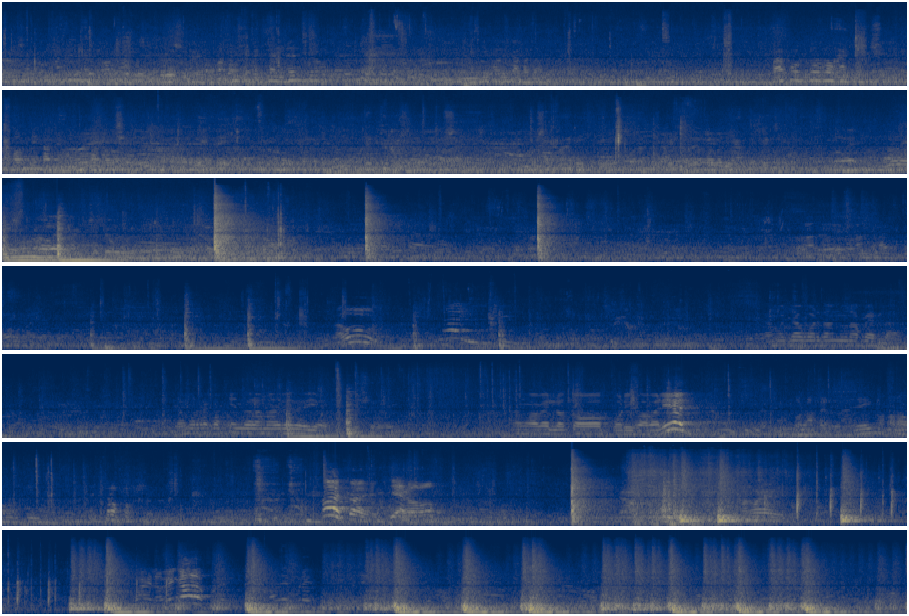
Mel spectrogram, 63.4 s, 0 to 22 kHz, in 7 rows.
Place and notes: {"title": "Calle Marqués Viudo de Pontejos, Madrid, Spain - easter procession", "date": "2018-04-08 09:33:00", "description": "Final March of the easter procession on the streets of Madrid to Iglesia de San Miguel\nNight on Sunday the 1th of April\nrecorded with Zoom H6 and created by Yanti Cornet", "latitude": "40.42", "longitude": "-3.70", "altitude": "652", "timezone": "Europe/Madrid"}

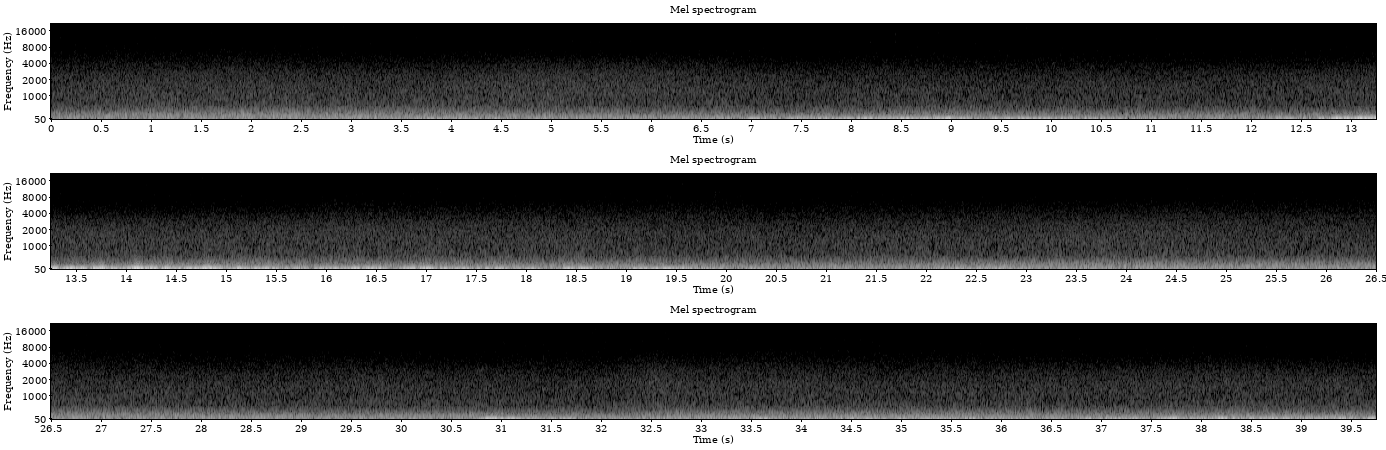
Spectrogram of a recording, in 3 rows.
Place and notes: {"title": "Taitung City, Taiwan - At the beach", "date": "2014-01-16 11:19:00", "description": "At the beach, Sound of the waves, Zoom H6 M/S, Rode NT4", "latitude": "22.75", "longitude": "121.16", "timezone": "Asia/Taipei"}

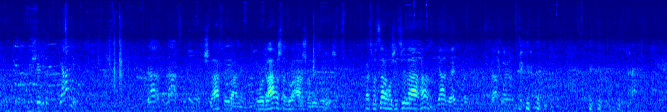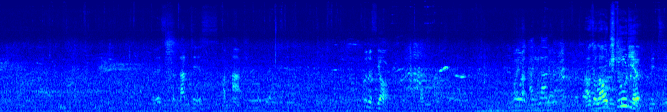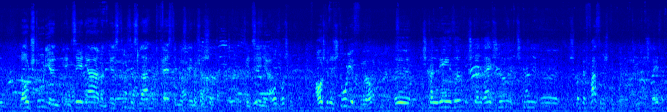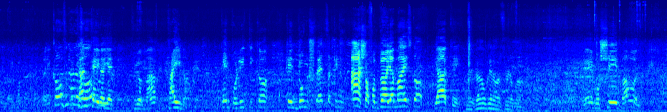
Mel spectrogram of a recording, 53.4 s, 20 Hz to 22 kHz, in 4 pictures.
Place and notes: {"title": "cologne, Burgmauer, Taxifahrer Konversation - cologne, burgmauer, taxistand", "date": "2008-04-09 12:36:00", "description": "Taxifahrer am Stand, Konversation im oeffentlichen Raum - Thema hier:Islam und Moschee in Koeln\nproject: social ambiences/ listen to the people - in & outdoor nearfield recordings", "latitude": "50.94", "longitude": "6.96", "altitude": "60", "timezone": "Europe/Berlin"}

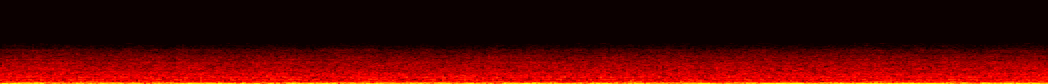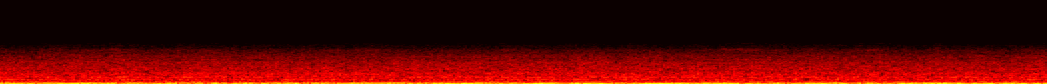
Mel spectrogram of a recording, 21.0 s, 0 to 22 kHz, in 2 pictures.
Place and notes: {"title": "Altstadt, Düsseldorf, Deutschland - Düsseldorf, Apostel Kapelle, Salm Bestattungen", "date": "2013-01-24 10:40:00", "description": "Inside a small private chapel that is owned by Carl Salm Bestattungen. The sound of the room ventilation varying silenty in the empty candle lighted chapel with a decorated coffin.\nThis recording is part of the intermedia sound art exhibition project - sonic states\nsoundmap nrw - topographic field recordings, social ambiences and art places", "latitude": "51.23", "longitude": "6.77", "altitude": "43", "timezone": "Europe/Berlin"}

